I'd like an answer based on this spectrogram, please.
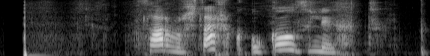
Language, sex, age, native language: Icelandic, male, 12, Icelandic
